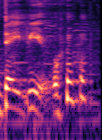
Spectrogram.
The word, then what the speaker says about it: debut: it's weird isn't it it doesn't sound like debut but it's debut well I mean when you spell it it's like debut yeah see the tea is silent isn't that so weird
